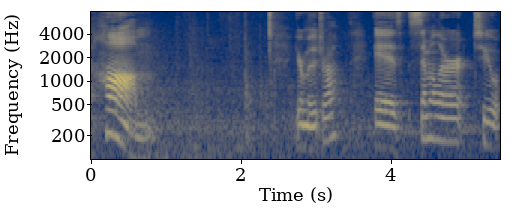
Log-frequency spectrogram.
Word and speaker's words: HAM: So, our mantra for the day is hum, but it's spelled like ham. Ham, but hum.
